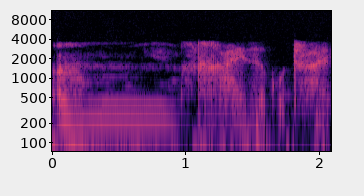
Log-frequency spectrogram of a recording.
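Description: A person's voice over a telephone line: a hum held on one pitch for about a second, then breathy, whispery sounds.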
